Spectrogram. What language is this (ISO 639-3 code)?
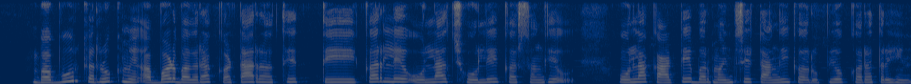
hne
